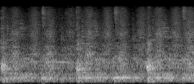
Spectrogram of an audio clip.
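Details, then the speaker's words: Kelvin K1 vintage diesel engine, petrol-start type, throttle lifted via governor linkage: crisp, even mechanical clatter about eighty times a minute with no knocks or misses; runs sound at raised speed. "So if we lift this up, the engine runs quicker,"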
